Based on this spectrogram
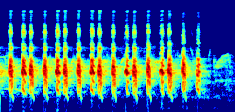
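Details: Female chukar partridge, hunter's call: roughly fifteen sharp, throaty chuck notes in quick, slightly uneven succession, stopping abruptly after two and a half seconds, followed by a faint trailing note.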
